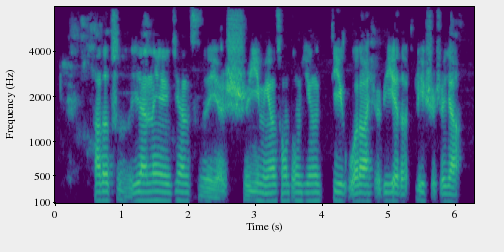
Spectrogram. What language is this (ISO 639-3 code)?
zho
